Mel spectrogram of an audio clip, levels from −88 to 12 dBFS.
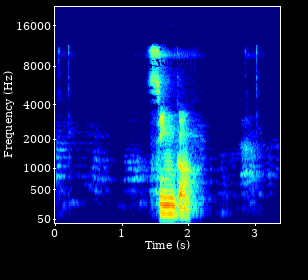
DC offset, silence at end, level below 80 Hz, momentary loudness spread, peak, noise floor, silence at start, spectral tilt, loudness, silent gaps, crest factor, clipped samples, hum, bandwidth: under 0.1%; 1.25 s; -70 dBFS; 16 LU; -4 dBFS; -69 dBFS; 1.45 s; -4.5 dB/octave; -18 LUFS; none; 18 dB; under 0.1%; none; 12 kHz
